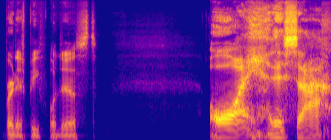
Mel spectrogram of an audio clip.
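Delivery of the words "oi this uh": a quick mock Australian "Oi"; Australian accent. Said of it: "well, that was Australian".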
